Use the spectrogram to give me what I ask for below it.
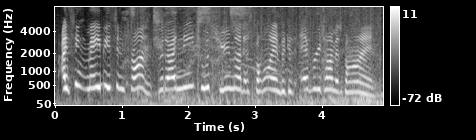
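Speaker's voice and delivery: high, loud outburst easing slightly; frustrated yelling. Real, not acted. Streamer raging at the soldier behind, loud frustrated yelling. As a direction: shriek for help, then rant at full voice. Gamer yells after being attacked.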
